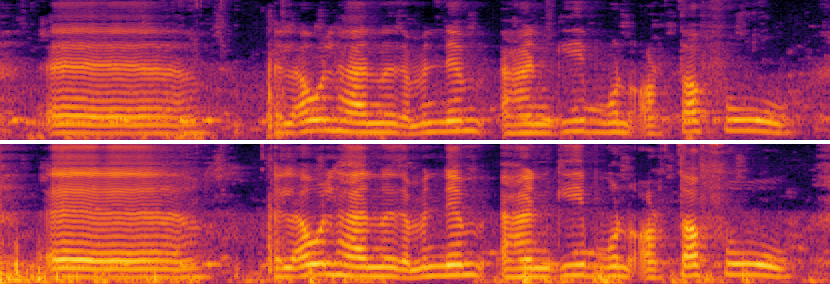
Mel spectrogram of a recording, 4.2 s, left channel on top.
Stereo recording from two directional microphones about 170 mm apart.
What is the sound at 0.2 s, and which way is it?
Speech, 30° right (ahead or behind).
